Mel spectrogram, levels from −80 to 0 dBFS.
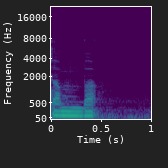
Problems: none marked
